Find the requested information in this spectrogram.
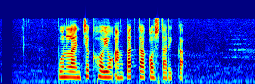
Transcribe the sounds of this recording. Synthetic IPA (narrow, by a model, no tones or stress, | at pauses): pʊnlaɲd͡ʒəkhɔjʊŋʔa̰ŋkat̪̚kakɔst̪aɾikaʔ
